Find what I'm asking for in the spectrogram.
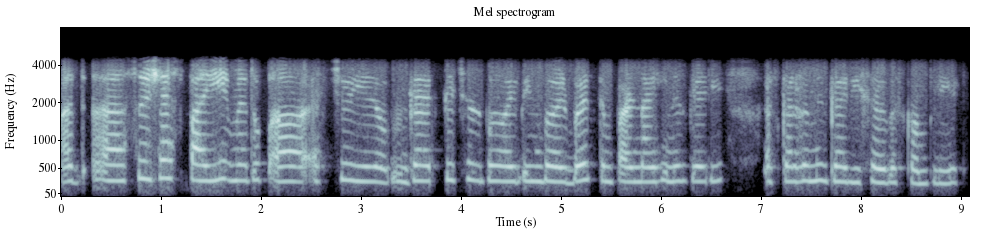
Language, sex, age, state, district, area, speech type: Kashmiri, female, 18-30, Jammu and Kashmir, Kulgam, rural, conversation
